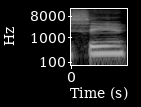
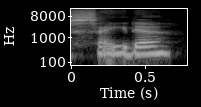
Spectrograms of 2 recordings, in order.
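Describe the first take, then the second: First: No consonant is heard in the middle of the word. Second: A consonant is heard in the middle of the word. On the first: This is the speaker's own way of saying it. "I pronounce it seer because that works for me" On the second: Some other people say it this way. "Some pronounce it like that"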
